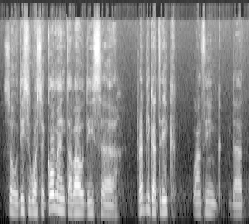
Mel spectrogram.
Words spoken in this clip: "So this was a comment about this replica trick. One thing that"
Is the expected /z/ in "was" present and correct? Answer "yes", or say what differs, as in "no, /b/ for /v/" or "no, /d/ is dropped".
no, /s/ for /z/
